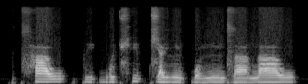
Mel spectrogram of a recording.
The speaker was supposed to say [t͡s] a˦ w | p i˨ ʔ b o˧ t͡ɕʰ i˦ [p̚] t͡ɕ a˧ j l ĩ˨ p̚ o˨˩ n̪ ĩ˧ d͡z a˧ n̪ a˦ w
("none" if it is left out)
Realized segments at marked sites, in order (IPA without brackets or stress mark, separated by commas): t͡sʰ, p̚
